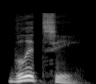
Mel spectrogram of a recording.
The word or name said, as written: glitzy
